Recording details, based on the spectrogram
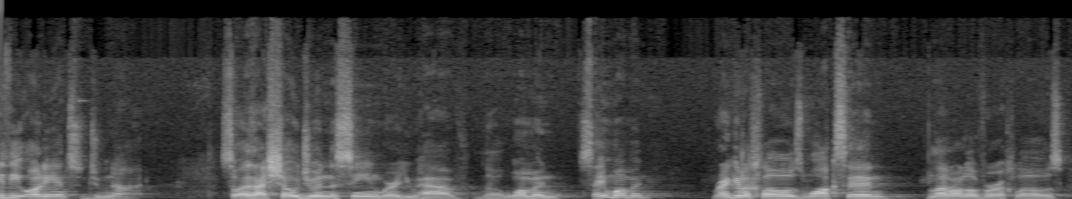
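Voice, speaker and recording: A man in his thirties hosting a film production lesson in a studio, animated and expressive, sounding a bit nasal from a cold. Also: a little high. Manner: animated, expressive, gestures with hands. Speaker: host. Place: indoor studio set.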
